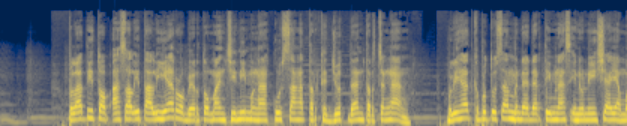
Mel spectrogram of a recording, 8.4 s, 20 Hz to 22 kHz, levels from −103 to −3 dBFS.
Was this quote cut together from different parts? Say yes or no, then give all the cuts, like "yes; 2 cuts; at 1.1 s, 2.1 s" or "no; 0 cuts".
yes; 1 cut; at 0.9 s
